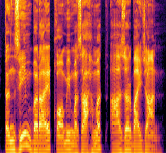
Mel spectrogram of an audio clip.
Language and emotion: Urdu, neutral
